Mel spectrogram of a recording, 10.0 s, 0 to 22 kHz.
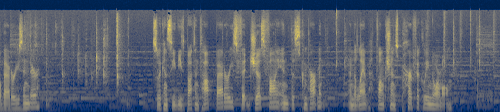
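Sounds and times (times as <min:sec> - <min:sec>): soft background music: 0:00.0 - 0:10.0
battery clicking into holder: 0:00.9 - 0:02.6.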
